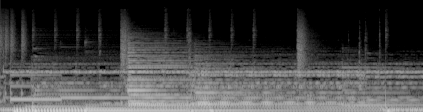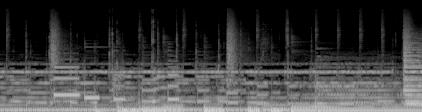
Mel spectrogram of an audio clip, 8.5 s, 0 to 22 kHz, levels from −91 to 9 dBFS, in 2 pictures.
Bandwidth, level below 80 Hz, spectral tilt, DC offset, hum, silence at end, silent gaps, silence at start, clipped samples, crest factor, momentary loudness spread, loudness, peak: 7.4 kHz; -20 dBFS; -8 dB/octave; under 0.1%; none; 0 s; none; 0 s; under 0.1%; 14 dB; 8 LU; -19 LUFS; -2 dBFS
